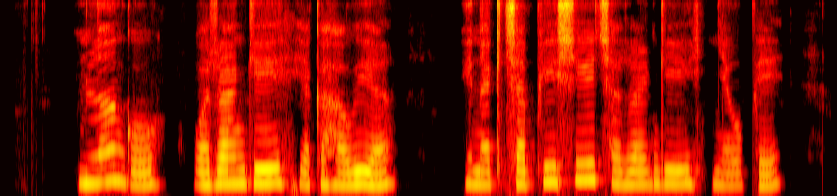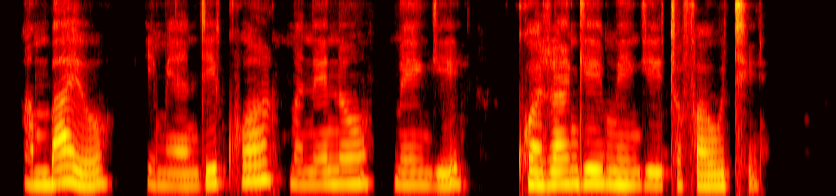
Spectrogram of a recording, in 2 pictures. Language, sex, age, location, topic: Swahili, female, 18-24, Kisumu, education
